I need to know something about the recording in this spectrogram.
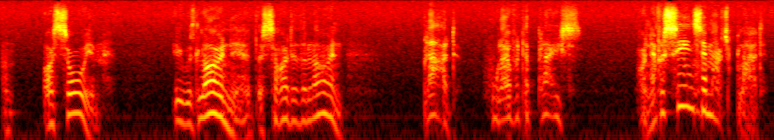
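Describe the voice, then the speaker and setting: An actor playing a muddled, frightened suspect in a radio drama, halting and pleading, with an English accent and a husky, rough voice. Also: male voice, sits high, sing-song, darkish tone, full character voice, poor audio. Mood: anxious confessing. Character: frightened, muddled male petty suspect confessing to a killing.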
